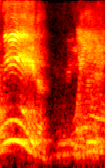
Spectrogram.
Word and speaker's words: wean: Oh, long explanation for an uncommon word, but this word is high tongue, everybody. High tongue, wean.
